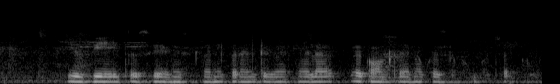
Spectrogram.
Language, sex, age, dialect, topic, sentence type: Telugu, male, 31-35, Telangana, banking, question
